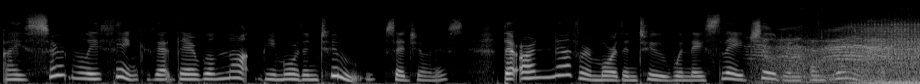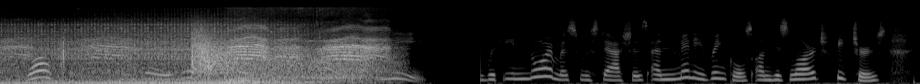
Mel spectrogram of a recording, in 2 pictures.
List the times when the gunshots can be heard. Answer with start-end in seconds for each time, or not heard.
8.8-10.3, 11.1-11.7.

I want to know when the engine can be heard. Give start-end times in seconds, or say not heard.
8.3-12.5.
